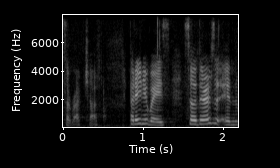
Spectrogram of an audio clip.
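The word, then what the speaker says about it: Sriracha: hot sauce or sarach sarach saracha S it's pronounce it's saracha but anyways so there's in front of this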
